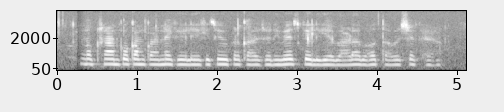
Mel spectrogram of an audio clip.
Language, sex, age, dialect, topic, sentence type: Hindi, female, 18-24, Kanauji Braj Bhasha, banking, statement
